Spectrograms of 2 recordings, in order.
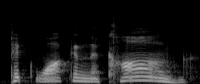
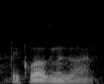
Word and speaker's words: Pikwàkanagàn: The correct pronunciation is called Pikwàkanagàn, Pikwàkanagàn. but they named it Pikwàkanagàn. It doesn't have the K-O-N on the end of it like Wikwemikong.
